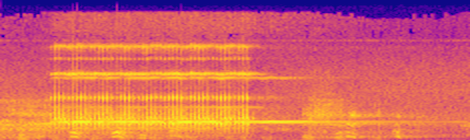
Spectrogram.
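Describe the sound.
A telephone rings in one steady electronic burst of about a second, mixed with people talking, before the speech carries on alone.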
